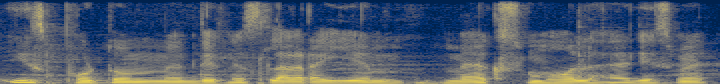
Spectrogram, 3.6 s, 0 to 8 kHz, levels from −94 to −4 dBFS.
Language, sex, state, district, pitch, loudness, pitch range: Hindi, male, Bihar, Patna, 120 Hz, -17 LUFS, 115-125 Hz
